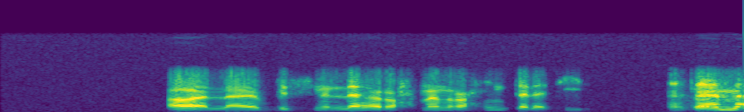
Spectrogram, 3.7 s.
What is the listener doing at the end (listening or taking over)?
taking over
